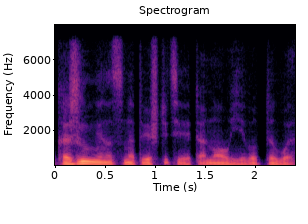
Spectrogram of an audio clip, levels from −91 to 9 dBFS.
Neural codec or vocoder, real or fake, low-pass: codec, 16 kHz, 0.5 kbps, FunCodec, trained on Chinese and English, 25 frames a second; fake; 7.2 kHz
